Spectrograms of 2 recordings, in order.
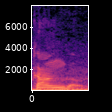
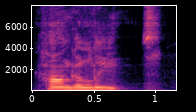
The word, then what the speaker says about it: Congolese: they say I'm 1% Congo. No way. Actually, it would be pronounced Congolese. That's what it would be pronounced, not Congo.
